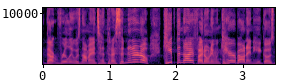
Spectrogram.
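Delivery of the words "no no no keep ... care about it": high, loud, frantic protest; acted panic, push it away loudly; nervous refusal. Nervous traveler refusing her knife back, retold frantic protest. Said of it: "I was so nervous".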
